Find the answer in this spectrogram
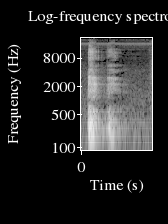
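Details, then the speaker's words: Adult lecturer coughing repeatedly mid-lecture: two short dry coughs, the second softer, in a quiet room. "이게 왜 자꾸 기침이 나오지?"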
